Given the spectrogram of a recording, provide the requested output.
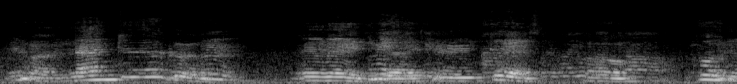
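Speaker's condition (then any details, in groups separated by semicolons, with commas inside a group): Cerebral palsy; severe, uses a wheelchair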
